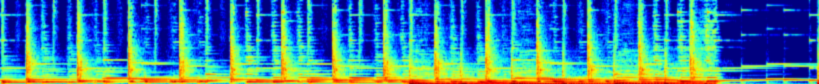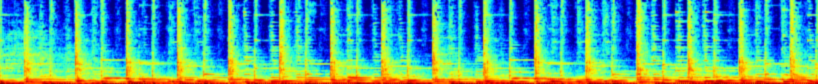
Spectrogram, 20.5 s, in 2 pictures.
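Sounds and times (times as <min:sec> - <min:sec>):
happy ukulele music: 0:00.0 - 0:09.4, 0:10.1 - 0:20.4.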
